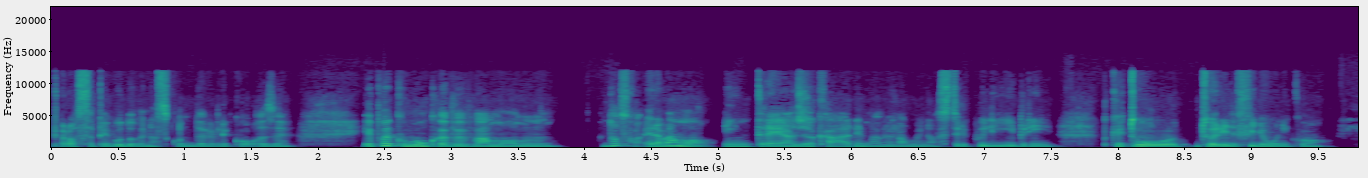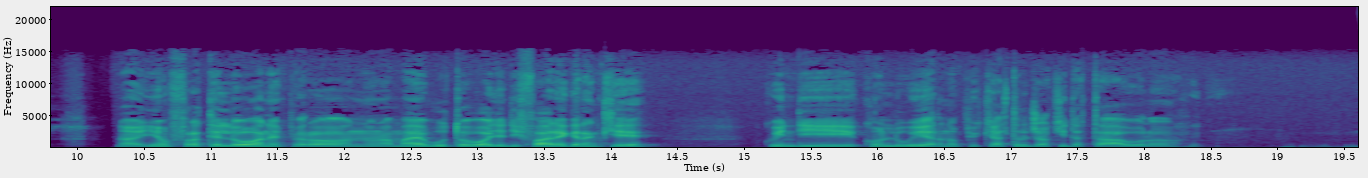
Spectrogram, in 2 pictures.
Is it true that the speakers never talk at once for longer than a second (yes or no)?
yes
